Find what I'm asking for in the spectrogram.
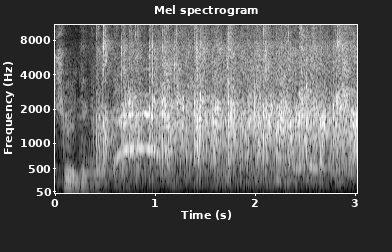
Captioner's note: applause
